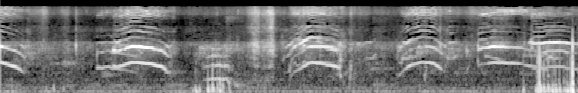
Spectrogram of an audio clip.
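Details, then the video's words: Kittens mew softly in arched, high cries, with low rustling and a thump near the end among the calls. "cute baby kittens sound"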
